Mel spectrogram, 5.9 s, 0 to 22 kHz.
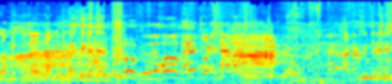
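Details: Cattle at a busy market in Kurigram, Bangladesh, where Sahiwal bull calves are traded, 14 December 2024: overlapping long, harmonic moos rising and falling, several animals calling at once, with faint crowd talk underneath.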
